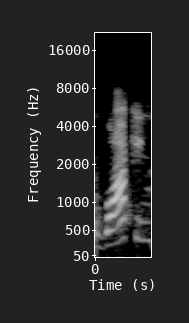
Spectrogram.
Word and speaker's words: walking: saying, see, honey, you're walking home. Walking begins with W, but it has a silent L. And that is a word that has a, you know, and it rhymes with talk.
